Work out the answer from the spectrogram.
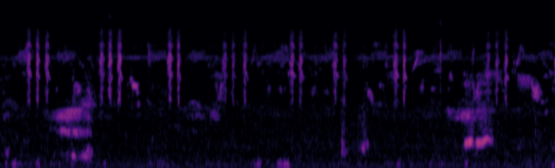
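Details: Hungry young common mynas waiting for their mother: repeated quick clusters of sharp, high chirps, two to four notes at a time, over a soft background with faint lower chatter.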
